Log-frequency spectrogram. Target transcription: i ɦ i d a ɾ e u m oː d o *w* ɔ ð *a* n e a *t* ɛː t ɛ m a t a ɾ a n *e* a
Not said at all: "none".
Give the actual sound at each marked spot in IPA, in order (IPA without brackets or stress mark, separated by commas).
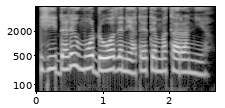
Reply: w, ɛ, t, i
